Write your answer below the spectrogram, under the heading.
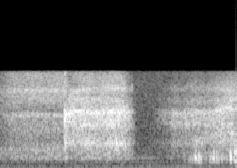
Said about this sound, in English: And here comes an energy shift. I'm about to yawn.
